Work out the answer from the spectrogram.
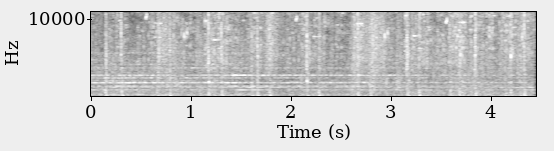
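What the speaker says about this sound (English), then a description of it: "And we can ride our horse." Horse hooves clip-clop at a steady galloping rhythm in the video game Elden Ring, close and continuous over a busy game soundscape with faint ambient tones.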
